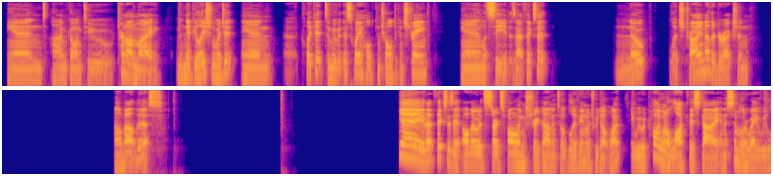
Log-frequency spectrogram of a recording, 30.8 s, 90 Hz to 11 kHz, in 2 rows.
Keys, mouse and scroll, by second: 2.5 click, 3.6 shift+middle click, 7.9 click, 8.6 middle click, 10.3 click, 12.9 click, 13.3 click, 13.8 middle click, 14.5 click, 15.4 click, 15.8 middle click, 17.2 middle click, 18.4 click, 21.1 middle click, 21.8 click, 23.5 click, 24.0 click, 24.4-24.8 scroll down 1, 24.8 middle click, 25.9 middle click, 27.2-27.9 scroll up 1, 28.0 click, 29.5-29.8 scroll down 1, 29.8 middle click.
